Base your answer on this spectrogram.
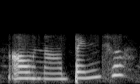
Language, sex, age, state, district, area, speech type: Telugu, female, 18-30, Telangana, Yadadri Bhuvanagiri, urban, conversation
